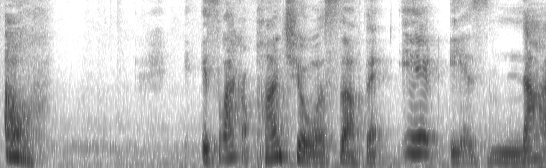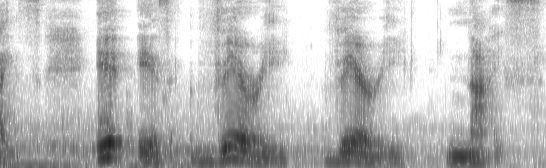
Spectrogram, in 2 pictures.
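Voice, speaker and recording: A woman chats slowly through a product review at home, her voice hoarse and crackling from a recent illness. She speaks in a low register, warm-hearted and devout in her greetings. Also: big pitch swings. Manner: affectionate, chatty, pious greetings.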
